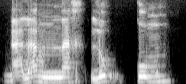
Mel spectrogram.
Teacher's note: Jadi qafnya tidak lagi isti'la Ibu ya. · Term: idgham kamil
